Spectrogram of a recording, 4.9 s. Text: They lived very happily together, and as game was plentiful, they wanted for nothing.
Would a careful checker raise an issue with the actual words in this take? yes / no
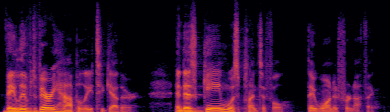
no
